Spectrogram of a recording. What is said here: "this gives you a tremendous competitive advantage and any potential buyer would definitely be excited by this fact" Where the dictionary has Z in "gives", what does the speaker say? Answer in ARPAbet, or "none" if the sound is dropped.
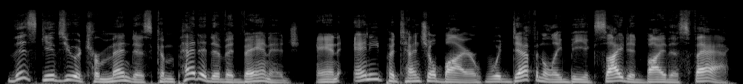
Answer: Z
